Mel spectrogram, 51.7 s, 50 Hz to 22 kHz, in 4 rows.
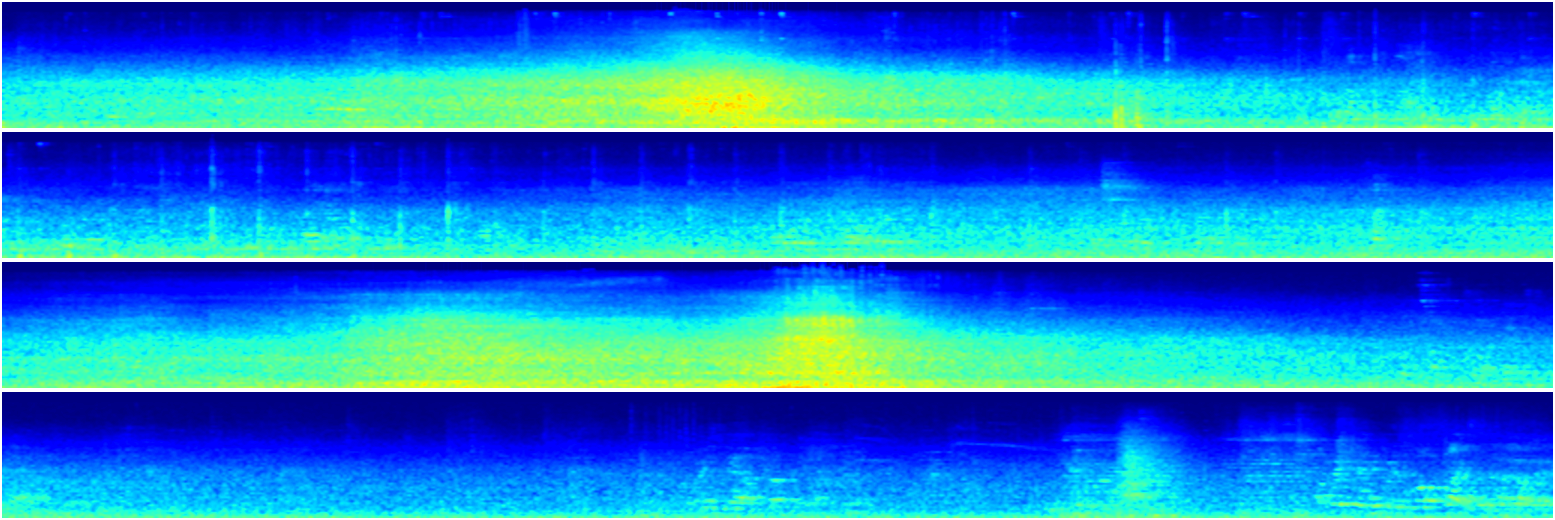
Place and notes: Lancaster Gate, Londres, Royaume-Uni - Craven Terrace
Ambiance in the morning, Craven Terrace, Zoom H6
